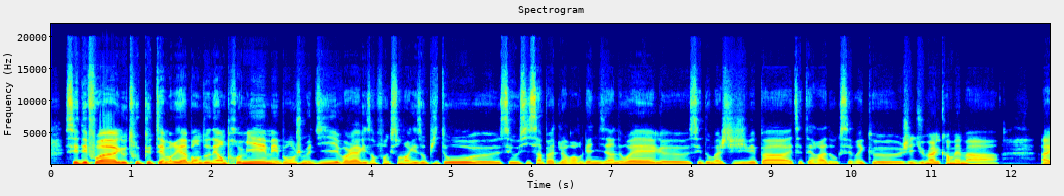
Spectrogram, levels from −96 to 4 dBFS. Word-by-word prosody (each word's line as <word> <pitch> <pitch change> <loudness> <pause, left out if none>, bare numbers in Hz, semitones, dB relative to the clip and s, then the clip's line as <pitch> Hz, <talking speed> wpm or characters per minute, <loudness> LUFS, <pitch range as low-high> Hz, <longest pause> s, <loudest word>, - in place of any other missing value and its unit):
c'est 185 - +3
des 180 +1 +7
fois 205 +1 +7
le 180 -1 +5
truc 195 +1 -1
que 195 - +1
tu 175 -1 -1
aimerais 170 +2 +2
abandonner 170 0 +1
en 175 0 +2
1er. 205 +4 +4
Mais 180 -4 +2
bon, 180 +3 -2
je 170 -1 -2
me 160 - -2
dis: 185 +5 -1
«Voilà, 185 0 +1
les 160 -2 -3
enfants 160 +3 -7
qui 150 - -10
sont 175 - -7
dans 170 - -3
les 160 0 -3
hôpitaux, 195 +5 +2
heu, 160 -2 -1
c'est 155 - -7
aussi 160 +1 -5
sympa 175 +2 -3
de 180 - -14
leur 170 - -5
organiser 160 0 -4
un 160 - -2
Noël. 190 +2 0
Heu, 160 -1 -2
c'est 160 +1 -8
dommage 160 +1 -4
si 155 +3 -10
j'y 160 0 -6
vais 160 0 -2
pas» 180 +1 -1
et - - -11
cetera. 170 +3 -6
Donc 160 -2 -9
c'est 165 - -9
vrai 190 - -7
que 155 -4 -4
j'ai 160 +2 -6
du 170 +3 -8
mal 200 +2 +1
quand 190 -1 -4
même 185 0 -1
à 150 -2 -5 0.5
à - - 0
170 Hz, 255 wpm, -22 LUFS, 160-185 Hz, 0.5 s, des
